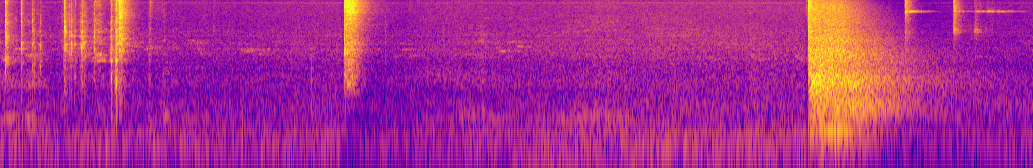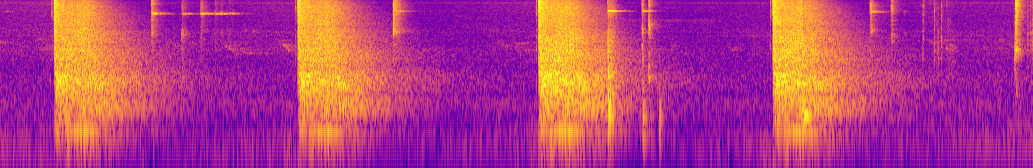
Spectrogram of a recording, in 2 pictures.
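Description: Five pistol shots from a Glock, slow and evenly paced about two and a half seconds apart, each followed by a long fading echo. A single sharp crack comes about three and a half seconds in, before the series.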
